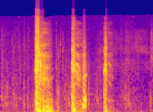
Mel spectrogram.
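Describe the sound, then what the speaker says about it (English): A man coughs three times in close succession, loud and near, with short rough bursts separated by brief pauses. "please excuse my coughing"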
